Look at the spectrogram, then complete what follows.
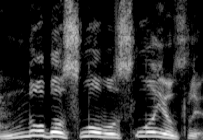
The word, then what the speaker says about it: Novoslobodskaya: You gotta say it like Novoslobodskaya, and then it sounds just more Russian.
